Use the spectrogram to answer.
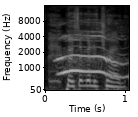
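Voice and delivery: hammed-up panic cry; mock wailing. Player panics about drowning.

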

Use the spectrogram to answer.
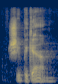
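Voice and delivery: plain reading voice

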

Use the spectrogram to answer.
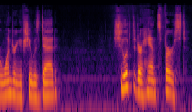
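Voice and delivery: plain reading voice

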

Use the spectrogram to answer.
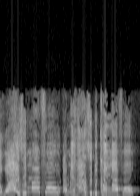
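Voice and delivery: high, incredulous why is it my fault; indignant protest. Retold or imitated. Preacher retelling his protest to God, incredulous high. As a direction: pitch way up in disbelief.

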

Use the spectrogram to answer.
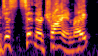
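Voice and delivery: ordinary delivery, nothing marked

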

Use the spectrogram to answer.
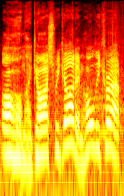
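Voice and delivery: loud triumphant cheer; excited. Real, not acted. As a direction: shout with the thrill of victory. Boss just killed in game.

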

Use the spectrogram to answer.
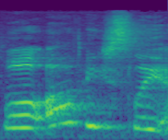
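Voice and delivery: ordinary talk, nothing marked

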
